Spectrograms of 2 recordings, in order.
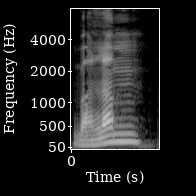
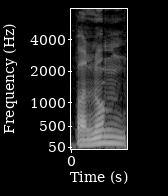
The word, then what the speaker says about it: Balam: The last element shows a jaguar head, so we know this is read Balam. In some Maya languages, Balum, doesn't matter.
